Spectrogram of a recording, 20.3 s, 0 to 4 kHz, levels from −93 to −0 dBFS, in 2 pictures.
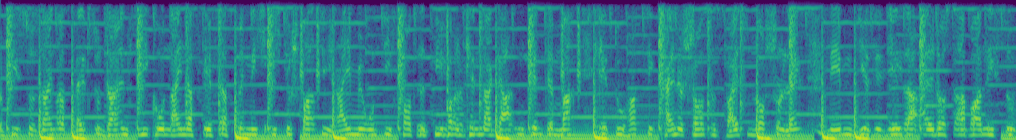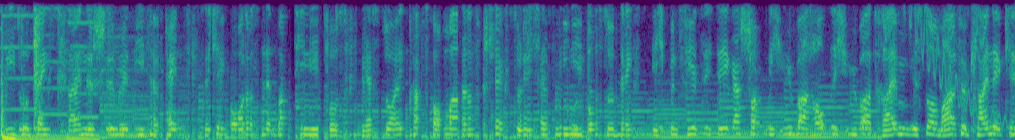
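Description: From 11.64 to 16.5 s the audio breaks up into repeated packet loss with that robotic sound: lots of short holes, the longest about 59 ms, each covered by stretching the previous bit of sound, so roughly 37% of that span is concealment and it turns choppy. The whole thing stops at 4 kHz, which fits a G.711 A-law call path at 64 kbps.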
